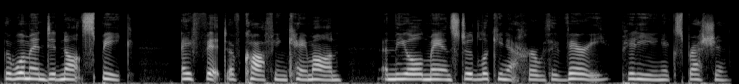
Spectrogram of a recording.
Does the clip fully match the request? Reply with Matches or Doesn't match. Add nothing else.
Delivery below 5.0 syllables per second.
Matches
